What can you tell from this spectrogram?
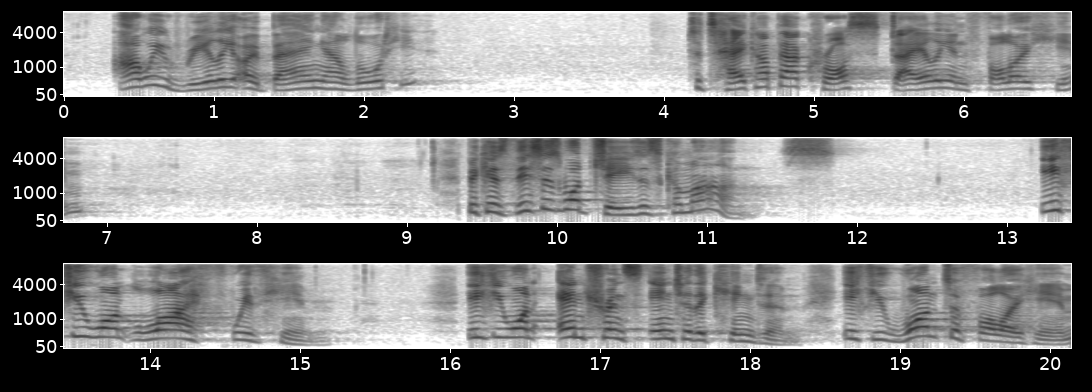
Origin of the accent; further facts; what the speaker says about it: Australia; Treat Christianity as a cultural thing that we do as an Australian rather than who we are. See, I look at Australian Christianity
